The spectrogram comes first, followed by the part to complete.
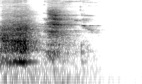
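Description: A woman's long, breathy sigh with a little voice in it, fading out about a second and a half in.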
